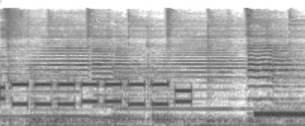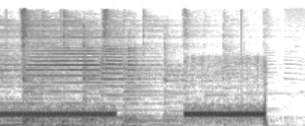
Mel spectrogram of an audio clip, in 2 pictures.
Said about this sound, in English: He takes out his phone and dials.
